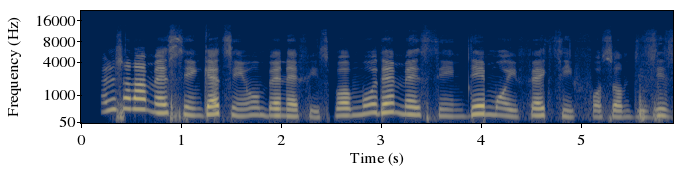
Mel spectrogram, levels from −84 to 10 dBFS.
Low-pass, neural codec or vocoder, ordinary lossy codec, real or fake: 14.4 kHz; none; Opus, 64 kbps; real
